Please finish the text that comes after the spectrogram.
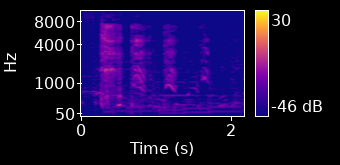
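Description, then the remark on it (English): A person coughs, four or so harsh, raspy bursts in quick succession, each fading with a rough, throaty tail over a faint steady background hum. “Let me cough some more.”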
